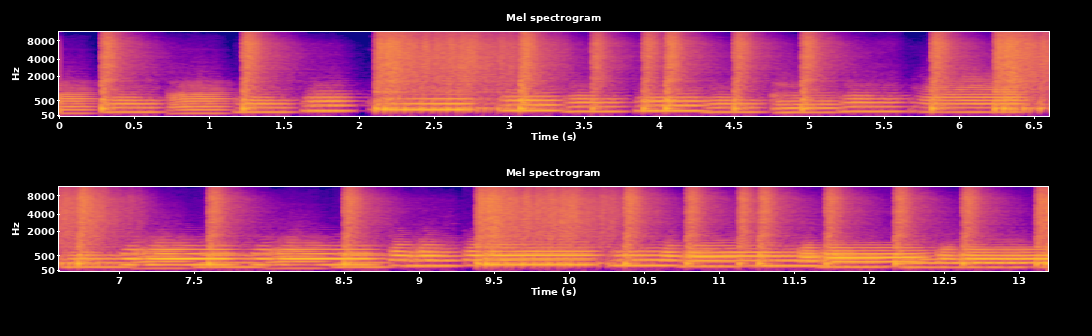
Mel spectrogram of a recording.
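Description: Instrumental score music: a low bass line stepping from note to note about twice a second under chords with crisp attacks, getting louder about halfway through.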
